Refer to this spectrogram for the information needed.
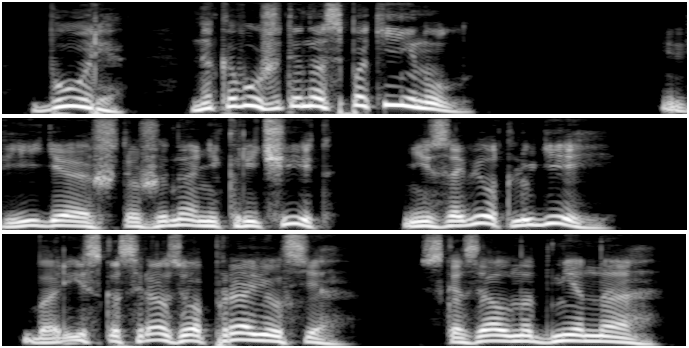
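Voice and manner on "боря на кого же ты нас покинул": barely audible, high, faint voice. A wife holding her baby daughter at the door speaks to her husband, barely audible. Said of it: "еле расслышал ее слова".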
